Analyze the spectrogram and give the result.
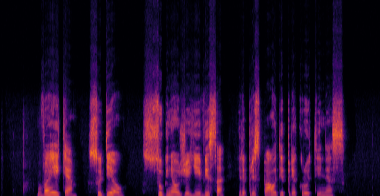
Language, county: Lithuanian, Klaipėda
